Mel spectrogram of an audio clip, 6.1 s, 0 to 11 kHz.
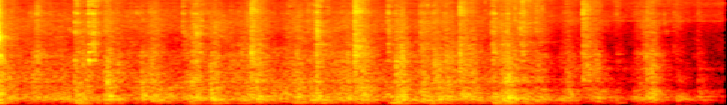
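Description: Beko WTK104121W washing machine drum turning at wash speed, wet, sudsy laundry sloshing and tumbling inside it. The sound fades away near the end.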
